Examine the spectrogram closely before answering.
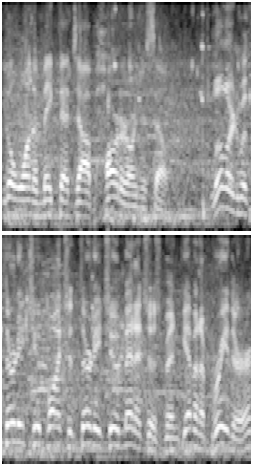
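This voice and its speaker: With noticeable noise behind the speech, the delivery runs at a fairly quick clip. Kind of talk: sports commentary. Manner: animated, fast play-by-play delivery.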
